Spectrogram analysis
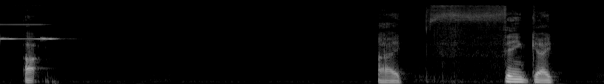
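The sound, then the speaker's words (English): One short, high-pitched electronic chirp from a bedroom fire alarm whose battery is dying. A few seconds of silence follow, then a voice speaks. “that was a fire alarm going off in the bedroom here. There's no smoke, it's just the battery is dying on it.”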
